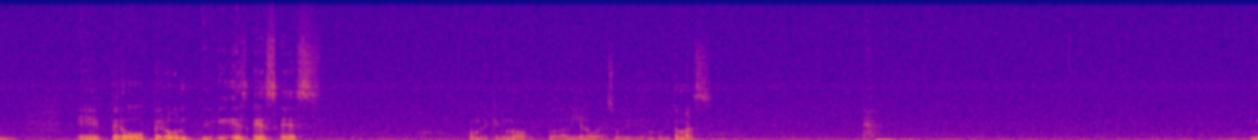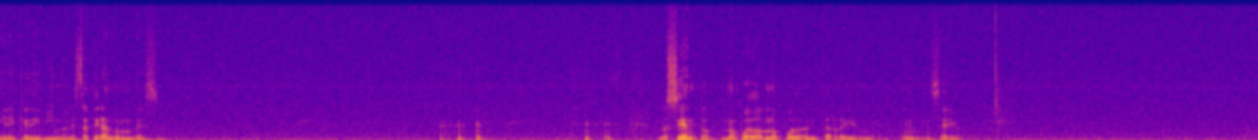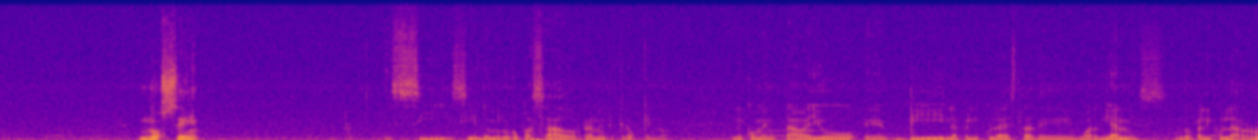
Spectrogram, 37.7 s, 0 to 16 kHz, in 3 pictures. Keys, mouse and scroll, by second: 5.1 click, 7.9-10.6 drag, 10.7-16.1 drag, 18.6-21.2 middle drag, 21.4-23.6 middle drag, 23.6-30.4 drag, 31.1-33.1 middle drag, 33.4 middle click, 34.4 shift+middle click.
